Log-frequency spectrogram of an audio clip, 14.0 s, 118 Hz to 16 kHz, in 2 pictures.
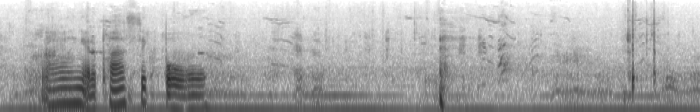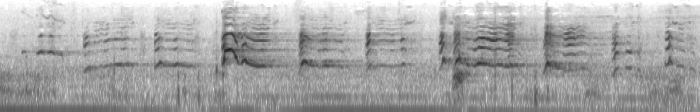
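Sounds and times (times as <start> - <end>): puppy yipping and barking: 4.0 - 5.6, 7.2 - 14.0.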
